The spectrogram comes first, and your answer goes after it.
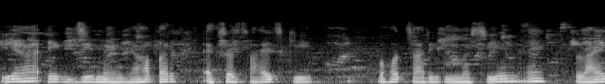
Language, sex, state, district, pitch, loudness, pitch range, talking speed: Hindi, male, Uttar Pradesh, Lucknow, 115 Hz, -16 LUFS, 105-125 Hz, 140 wpm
